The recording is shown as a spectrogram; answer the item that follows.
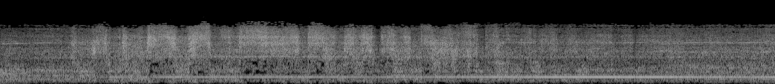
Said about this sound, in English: I guess vacuum cleaner. No, vacuum cleaner. Here you go.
